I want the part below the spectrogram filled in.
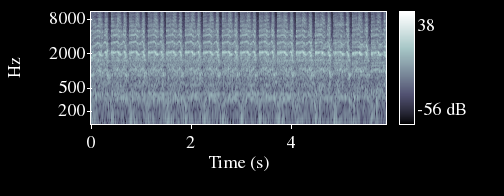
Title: Cold start❌ won't start✔️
